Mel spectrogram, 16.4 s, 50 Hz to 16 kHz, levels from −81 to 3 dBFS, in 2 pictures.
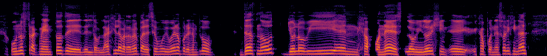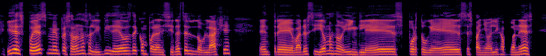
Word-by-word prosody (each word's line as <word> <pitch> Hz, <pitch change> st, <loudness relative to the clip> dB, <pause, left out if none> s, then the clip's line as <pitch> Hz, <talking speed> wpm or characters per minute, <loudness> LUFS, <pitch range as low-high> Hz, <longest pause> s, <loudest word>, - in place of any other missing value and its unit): unos 195 Hz, +4 st, -2 dB
fragmentos 170 Hz, +4 st, 0 dB
de 170 Hz, -5 st, +2 dB
del 155 Hz, -1 st, -4 dB
doblaje 150 Hz, +7 st, -4 dB
y -, -, -2 dB
la 205 Hz, -, +3 dB
verdad 155 Hz, -1 st, -1 dB
me 180 Hz, +3 st, -1 dB
parece 170 Hz, -2 st, -1 dB
muy 170 Hz, -1 st, -6 dB
bueno. 200 Hz, +4 st, -1 dB
Por 190 Hz, -4 st, -4 dB
ejemplo, 160 Hz, 0 st, -5 dB, 0.4 s
Death 205 Hz, +5 st, +3 dB
Note, 230 Hz, +6 st, 0 dB
yo 175 Hz, +1 st, -1 dB
lo 190 Hz, +1 st, +1 dB
vi 200 Hz, +3 st, 0 dB
en 180 Hz, -6 st, -1 dB
japonés, 170 Hz, +2 st, +3 dB
lo 170 Hz, 0 st, +2 dB
vi, 155 Hz, -1 st, -1 dB
el 165 Hz, -, 0 dB
origi 180 Hz, -4 st, 0 dB
eh, 170 Hz, -1 st, -2 dB
japonés 160 Hz, -2 st, -5 dB
original, 195 Hz, +2 st, 0 dB, 0.4 s
y 200 Hz, -, 0 dB
después 230 Hz, 0 st, +6 dB
me 230 Hz, -1 st, -1 dB
empezaron 190 Hz, -3 st, -1 dB
a 215 Hz, -, -3 dB
salir 165 Hz, -7 st, -3 dB
videos 190 Hz, 0 st, +1 dB
de 210 Hz, 0 st, -1 dB
comparaciones 165 Hz, -3 st, -2 dB
del 200 Hz, -3 st, -1 dB
doblaje 165 Hz, +8 st, 0 dB, 0.4 s
entre 160 Hz, -2 st, +2 dB
varios 160 Hz, +5 st, -1 dB
idiomas, 180 Hz, +4 st, 0 dB
¿no?, 175 Hz, -5 st, 0 dB
inglés, 160 Hz, +1 st, +2 dB
portugués, 155 Hz, 0 st, 0 dB
español 140 Hz, -4 st, -3 dB
y 155 Hz, -, -5 dB
japonés. 160 Hz, +4 st, 0 dB
170 Hz, 175 wpm, -24 LUFS, 155-195 Hz, 0.4 s, después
